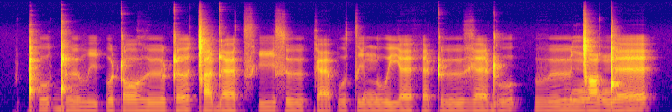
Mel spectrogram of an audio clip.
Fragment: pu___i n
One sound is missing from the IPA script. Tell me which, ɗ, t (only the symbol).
t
